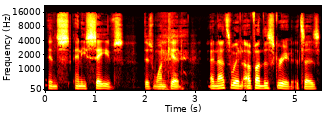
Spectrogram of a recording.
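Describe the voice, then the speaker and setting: A man co-hosting a podcast in casual comedic chat, joking and laughing as he pitches absurd ideas. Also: fairly even intonation, slow pace, a little mellow, no echo, studio quality. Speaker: podcast co-host.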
